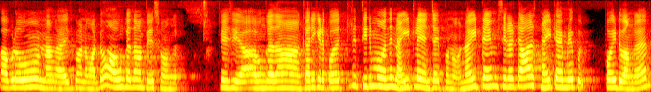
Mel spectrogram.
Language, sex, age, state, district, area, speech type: Tamil, female, 30-45, Tamil Nadu, Cuddalore, rural, spontaneous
